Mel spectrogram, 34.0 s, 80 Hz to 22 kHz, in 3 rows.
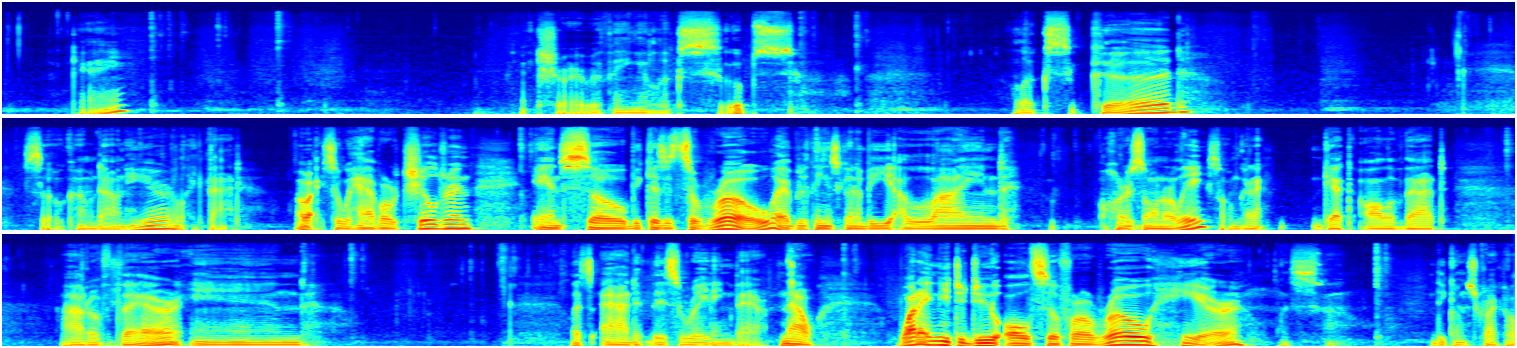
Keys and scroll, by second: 20.6 super+x, 26.9 super+v.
